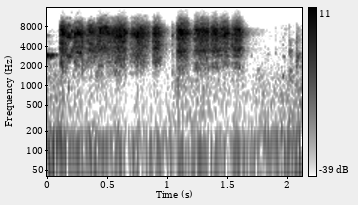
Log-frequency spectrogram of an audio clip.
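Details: Budgerigars singing and chirping: two dense bursts of rapid, scratchy, high chattering notes, the first about a second long, then a short pause and a second bout that fades into quiet.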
